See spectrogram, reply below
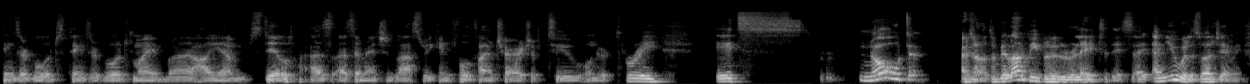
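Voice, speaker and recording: Lively-pitched joking man. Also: moderate pace. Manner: dry, jokey and sweary, with a lively pitch. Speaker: podcast co-host. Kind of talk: casual chat.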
